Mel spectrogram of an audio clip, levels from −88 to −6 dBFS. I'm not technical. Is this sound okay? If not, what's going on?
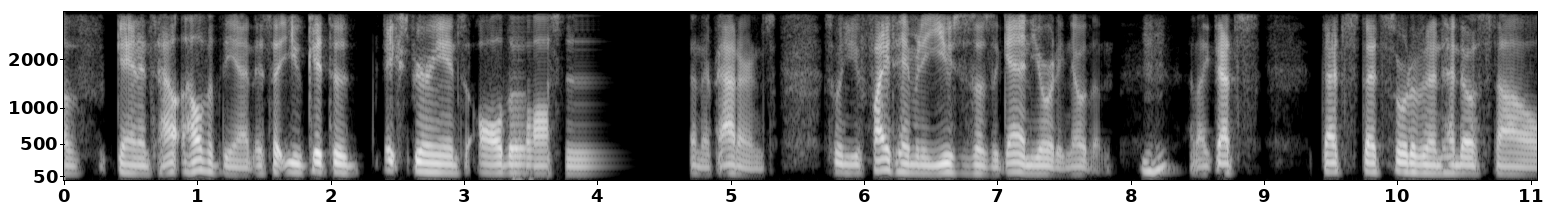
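No. Right after "get to experience all", from 3.36 to 3.78 s, there's repeated packet loss: four short gaps, each patched by stretching the last sound, so the speech turns choppy and robotic. Then, from 3.84 to 4.71 s, a long network dropout is the likely cause of one long hole. The sound buzzes briefly, fades to about half a second of silence, and comes back at "their patterns" with that part missing. Unlike the choppy stretch, this is one long break. The phone-like dullness, with nothing above 4 kHz, comes from the call line.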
